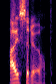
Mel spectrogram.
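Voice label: "isotope", American English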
